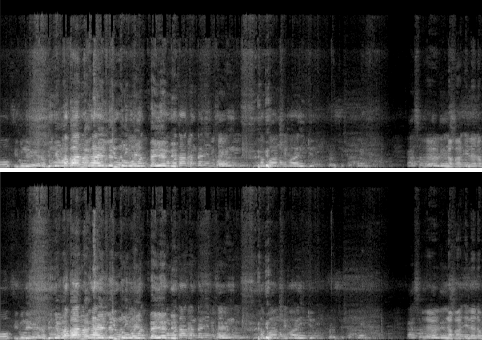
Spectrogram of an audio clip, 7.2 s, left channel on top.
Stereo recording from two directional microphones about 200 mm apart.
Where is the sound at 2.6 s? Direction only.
25° left (ahead or behind).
